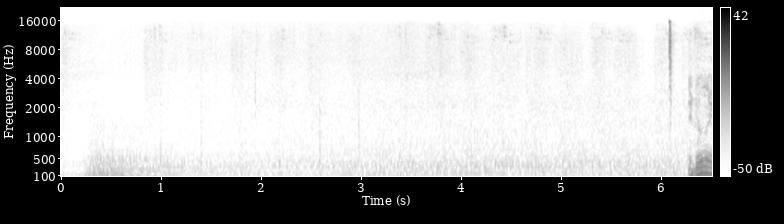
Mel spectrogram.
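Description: Footsteps run steadily on a stone floor.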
